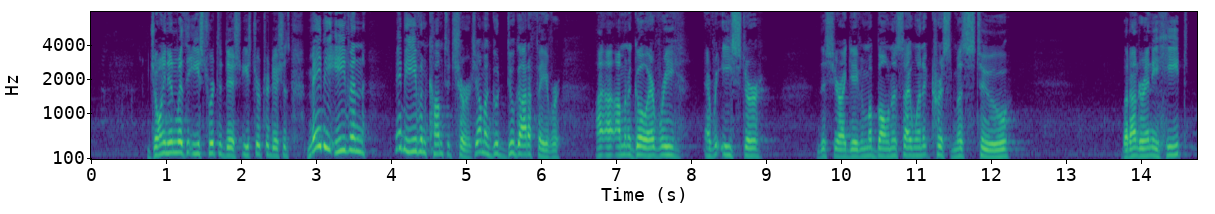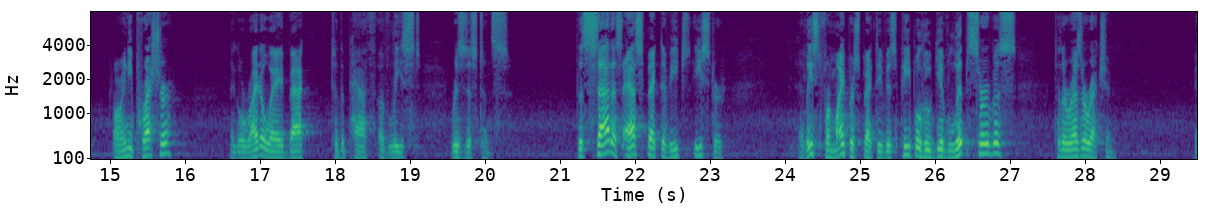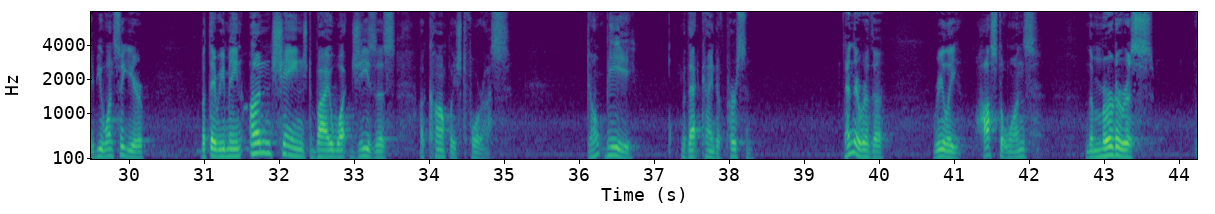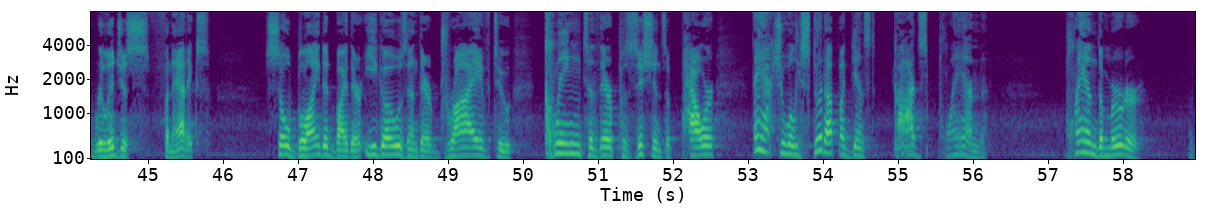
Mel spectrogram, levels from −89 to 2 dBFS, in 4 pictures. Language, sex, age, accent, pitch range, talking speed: English, male, 50-69, American, 130-175 Hz, 135 wpm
